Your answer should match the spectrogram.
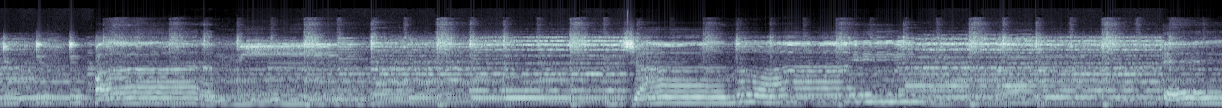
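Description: Music: a keyboard backing track for a romantic ballad, with organ-like sustained chords and a few long melody notes that waver with vibrato, one near the start, one in the middle and one at the very end.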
